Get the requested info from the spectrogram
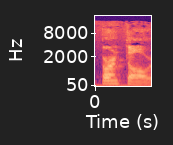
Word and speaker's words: Bernthal: John Bernthal? – Bernthal return.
